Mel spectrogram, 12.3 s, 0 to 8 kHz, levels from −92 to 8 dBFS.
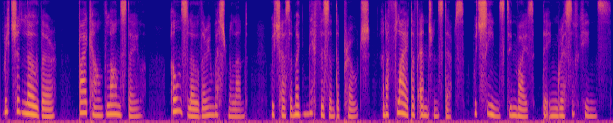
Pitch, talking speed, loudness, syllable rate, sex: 200 Hz, 130 wpm, -24 LUFS, 4.4 syllables/s, female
